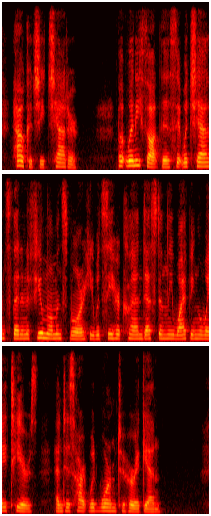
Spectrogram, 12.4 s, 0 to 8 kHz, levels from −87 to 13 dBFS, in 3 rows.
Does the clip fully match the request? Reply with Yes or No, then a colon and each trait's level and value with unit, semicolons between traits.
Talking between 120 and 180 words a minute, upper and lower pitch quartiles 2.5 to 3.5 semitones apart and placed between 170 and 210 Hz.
Yes: average, 165 wpm; average, 3.1 semitones; medium, 185 Hz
